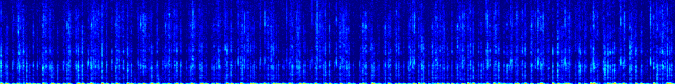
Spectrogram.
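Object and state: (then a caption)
Cardboard box lid. Fingertips and nails tap and scratch the front of a medium-sized, hollow, printed cardboard Christmas box lid held in both hands. Quick, uneven, deep hollow thumps come about four per second, each dying away almost at once, with faint scratchy texture above.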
